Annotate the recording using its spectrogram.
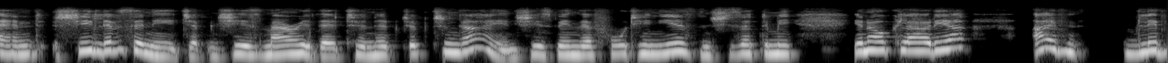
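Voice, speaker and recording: A woman's medium-pitched voice against a quiet background. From Canada. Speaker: spiritual teacher. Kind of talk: casual interview conversation. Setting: in France, conversation with interviewer.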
